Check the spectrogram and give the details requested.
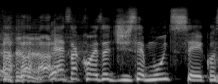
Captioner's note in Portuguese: risos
